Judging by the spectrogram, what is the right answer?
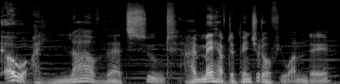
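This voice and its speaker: A man's voice: low-pitched, sing-song, moderate pace, soft background music. A man playing a flamboyant, gracious vampire count in an audio drama, with effusive aristocratic delivery. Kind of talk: cinematic audio roleplay acting.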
